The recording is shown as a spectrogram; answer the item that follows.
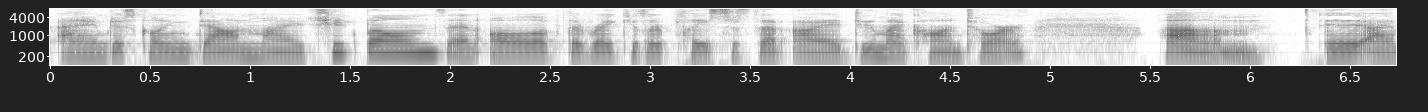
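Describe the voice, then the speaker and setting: Low-voiced woman narrating makeup in a car. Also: gravelly. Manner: relaxed step-by-step explaining while applying makeup. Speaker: makeup vlogger. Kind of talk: casual makeup tutorial narration. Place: inside a parked car, daylight. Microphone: phone camera close up.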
